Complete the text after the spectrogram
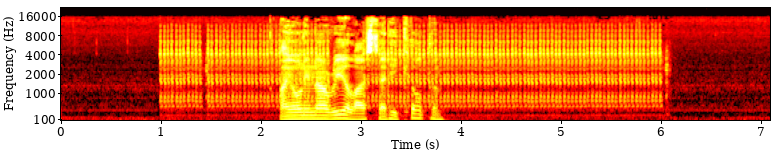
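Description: A rapid electronic blipping sounds as a message types out.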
